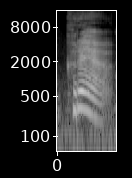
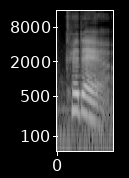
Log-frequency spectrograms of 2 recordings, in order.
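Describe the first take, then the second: The two takes are said the same way.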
